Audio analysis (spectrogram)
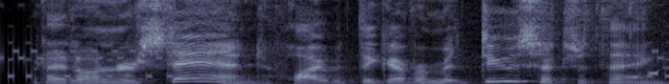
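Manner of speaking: high-pitched, puzzled protest; bewildered young defendant. Acted. Defendant questioning why the government would interfere, bewildered.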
